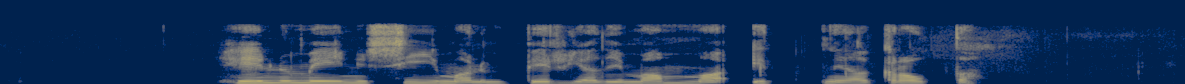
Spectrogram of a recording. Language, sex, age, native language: Icelandic, male, 12, Icelandic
